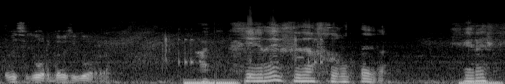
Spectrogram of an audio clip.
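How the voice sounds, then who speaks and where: Excitable sweary Neapolitan man gaming. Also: mid-range voice, measured pace, muffled recording, over music. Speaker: gamer in squad voice chat. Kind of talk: casual gaming chat with friends. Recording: noisy gaming voice chat.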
